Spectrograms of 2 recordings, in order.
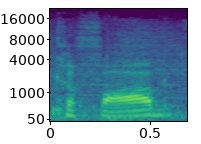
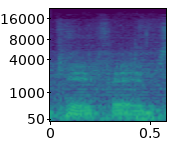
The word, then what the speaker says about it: kayfabe: Isn't it pronounced kafab, or is it kayfabe? – I've never heard it pronounced kafab. – Maybe it is kayfabe, and I've just been... – I've heard Mike Falzone pronounce it kayfabe, so...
